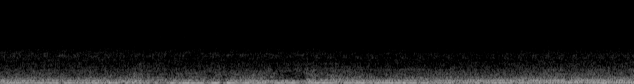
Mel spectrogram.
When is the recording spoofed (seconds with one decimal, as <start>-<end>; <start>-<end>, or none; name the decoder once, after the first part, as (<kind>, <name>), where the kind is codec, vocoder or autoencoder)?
0.0-4.1 (codec, DAC)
